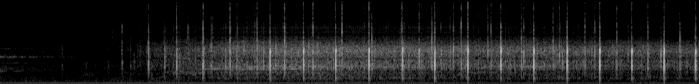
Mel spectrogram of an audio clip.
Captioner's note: applause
